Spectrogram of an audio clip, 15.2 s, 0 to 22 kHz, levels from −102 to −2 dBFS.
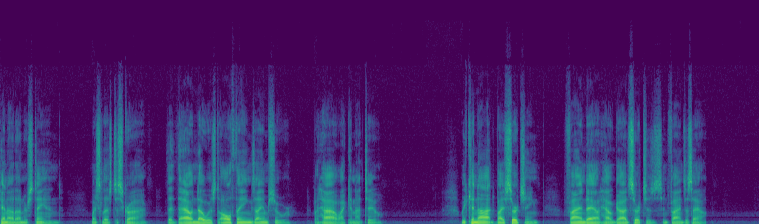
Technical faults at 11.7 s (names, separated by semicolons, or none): none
